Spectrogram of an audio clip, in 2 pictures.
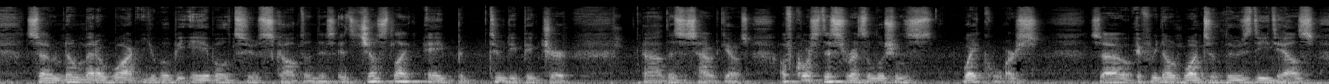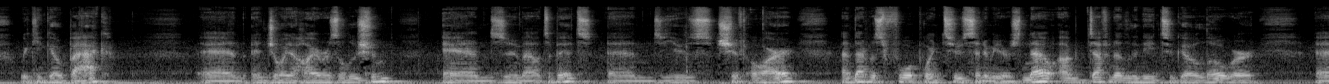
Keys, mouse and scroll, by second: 0.0 alt+e, 5.7 shift+middle click, 6.5 shift+middle click, 14.2 ctrl+z, 17.5 middle click, 19.1 middle click, 21.0 shift+r.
